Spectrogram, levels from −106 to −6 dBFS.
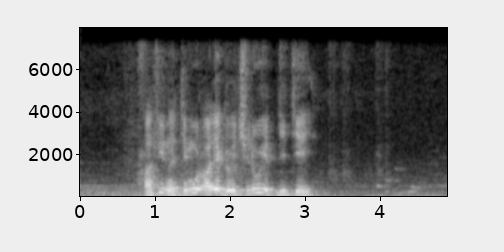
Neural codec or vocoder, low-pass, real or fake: none; 7.2 kHz; real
